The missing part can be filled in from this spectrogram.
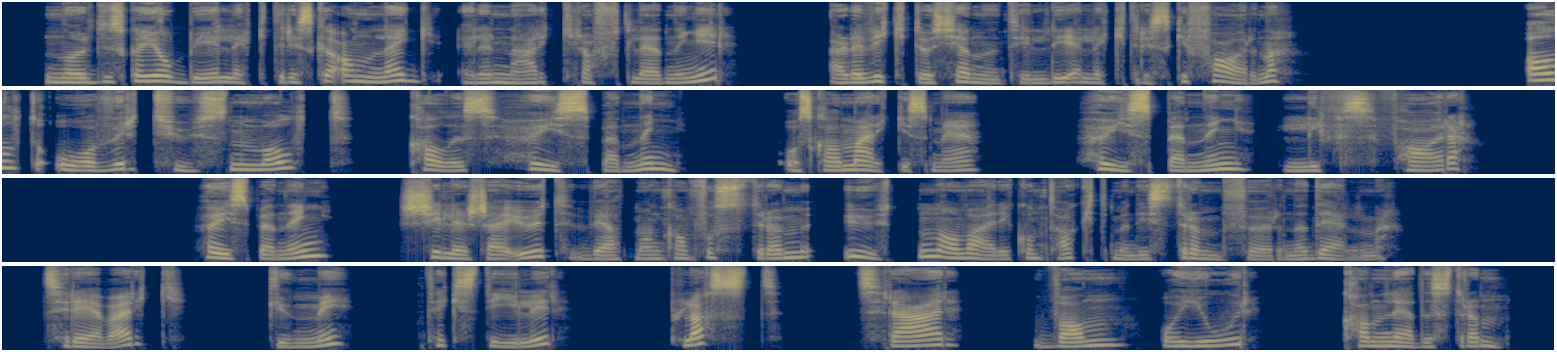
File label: no elearning, Norwegian; female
